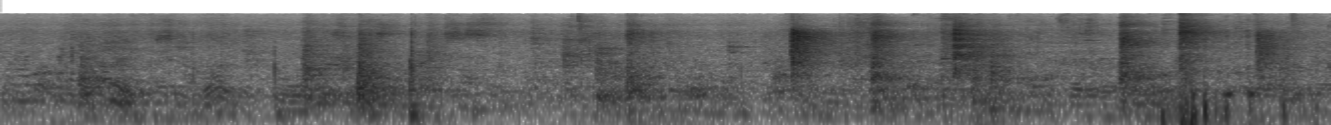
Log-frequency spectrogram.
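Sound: door being pushed shut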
